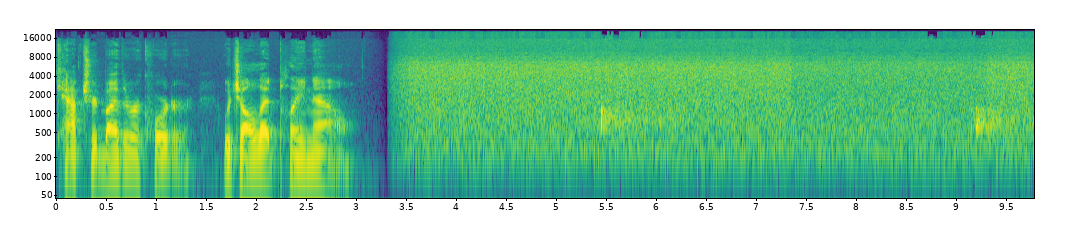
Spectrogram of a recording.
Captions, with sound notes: captured by the recorder, which I'll let play now. (downpour trickling) (tree knocking)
